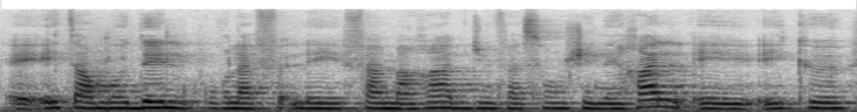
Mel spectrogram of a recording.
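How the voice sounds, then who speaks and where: Mellow-voiced young woman, halting delivery. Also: medium pitch, little pitch movement. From Tunisia. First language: Arabic. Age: young adult. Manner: hesitant, halting delivery with repeated words. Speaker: interview guest, author and translator. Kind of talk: conversational interview answers. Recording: roomy echo, faint background noise.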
